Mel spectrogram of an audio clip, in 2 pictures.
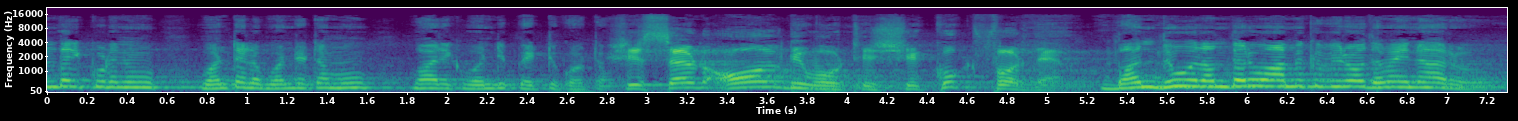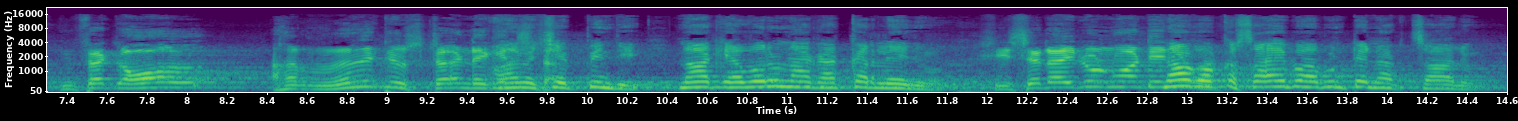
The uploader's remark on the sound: Divine Discourse Delivered on 31st August 2002 in Sai Kulwant Hall, Prasanthi Nilayam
